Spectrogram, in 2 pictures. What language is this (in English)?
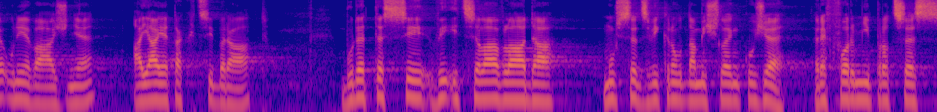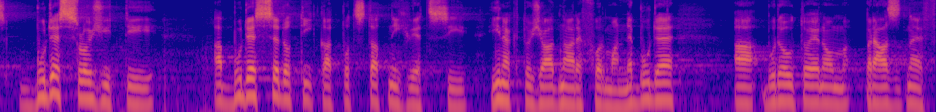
Czech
